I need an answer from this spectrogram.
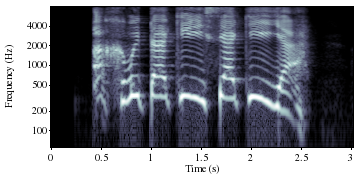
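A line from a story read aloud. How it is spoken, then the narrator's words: Old woman shouting. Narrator (Russian): закричала старуха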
